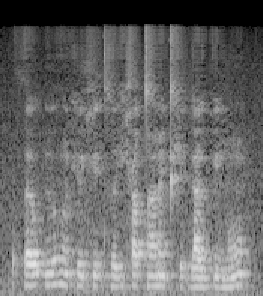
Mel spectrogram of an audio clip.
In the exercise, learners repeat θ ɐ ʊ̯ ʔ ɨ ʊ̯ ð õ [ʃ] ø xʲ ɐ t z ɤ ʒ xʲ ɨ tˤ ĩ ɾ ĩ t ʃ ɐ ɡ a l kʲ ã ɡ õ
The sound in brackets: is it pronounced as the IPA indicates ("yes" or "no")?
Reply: yes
